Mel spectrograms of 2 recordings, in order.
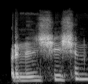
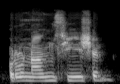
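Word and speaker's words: pronunciation: प्रोनंसिएशन कैसा होगा? तुम बोल रहे हो प्रोनाउंसिएशन। प्रोनाउंसिएशन गलत उच्चारण है।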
